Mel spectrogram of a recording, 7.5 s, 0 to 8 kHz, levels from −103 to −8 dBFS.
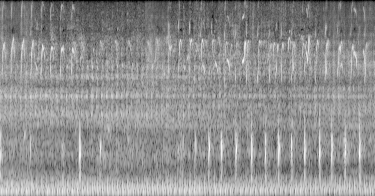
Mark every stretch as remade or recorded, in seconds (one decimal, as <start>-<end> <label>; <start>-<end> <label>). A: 0.0-0.7 remade; 0.7-2.9 recorded; 2.9-3.4 remade; 3.4-6.4 recorded; 6.4-7.5 remade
